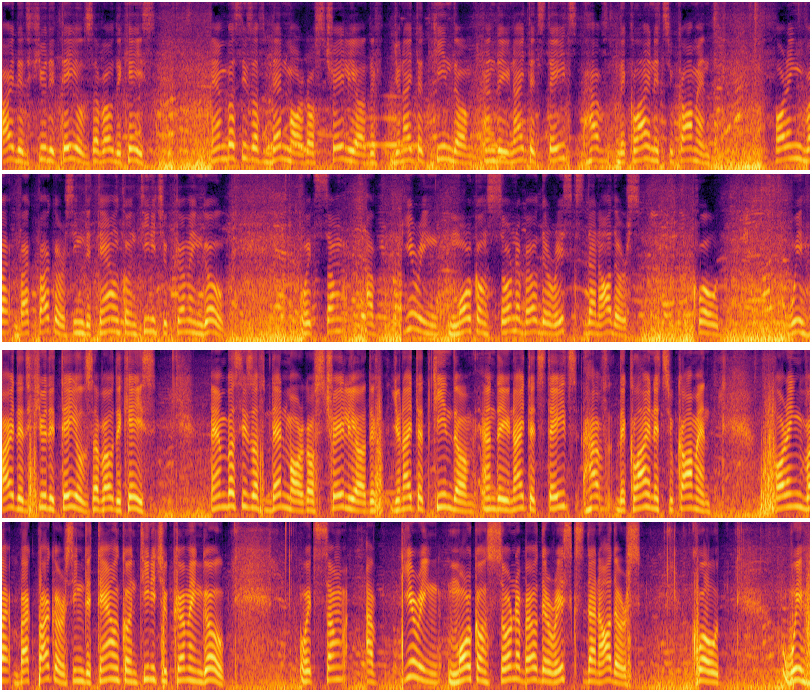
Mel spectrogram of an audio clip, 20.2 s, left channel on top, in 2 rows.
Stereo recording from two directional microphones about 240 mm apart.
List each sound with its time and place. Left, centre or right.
0.0 s speech: right
13.8 s speech: right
